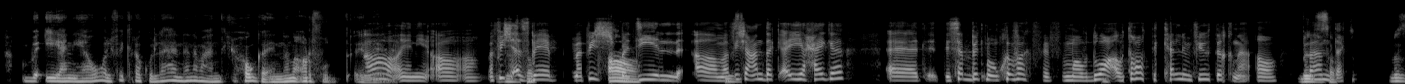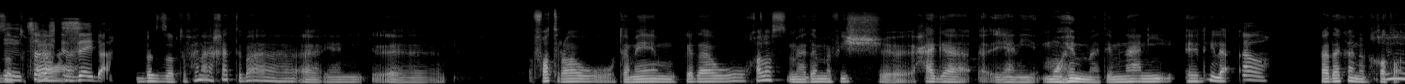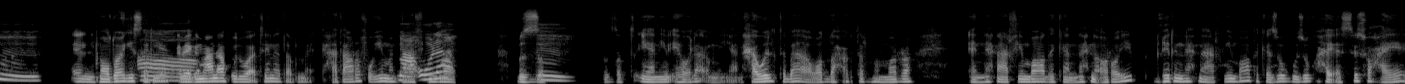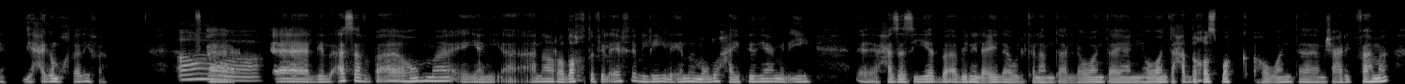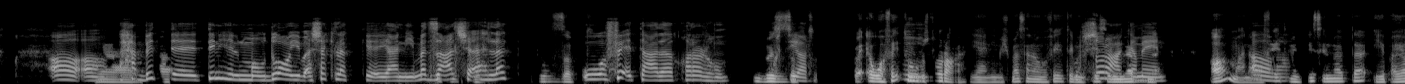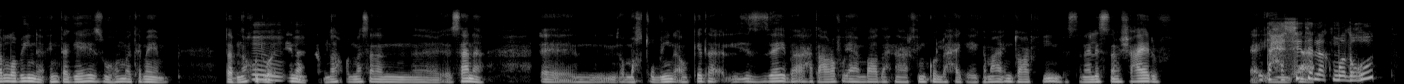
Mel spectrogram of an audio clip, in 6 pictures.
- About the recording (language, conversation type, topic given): Arabic, podcast, إزاي بتتعامل مع قرار من العيلة حاسس إنه تقيل عليك؟
- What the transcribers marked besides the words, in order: chuckle; unintelligible speech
